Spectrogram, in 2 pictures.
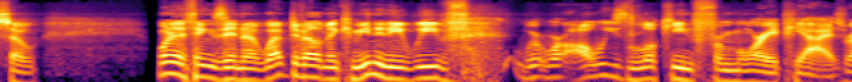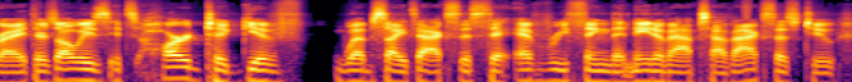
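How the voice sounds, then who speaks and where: Texas guy on a tech podcast, lowish voice, super dry mic, explains stuff eagerly. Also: a bit bright, no room sound. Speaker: podcast guest. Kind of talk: casual tech podcast chat.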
